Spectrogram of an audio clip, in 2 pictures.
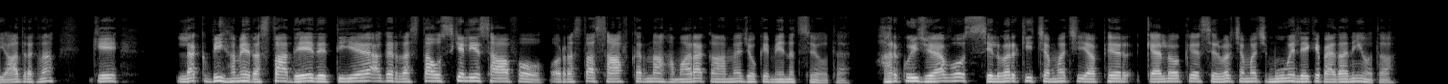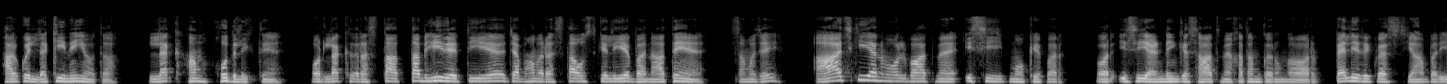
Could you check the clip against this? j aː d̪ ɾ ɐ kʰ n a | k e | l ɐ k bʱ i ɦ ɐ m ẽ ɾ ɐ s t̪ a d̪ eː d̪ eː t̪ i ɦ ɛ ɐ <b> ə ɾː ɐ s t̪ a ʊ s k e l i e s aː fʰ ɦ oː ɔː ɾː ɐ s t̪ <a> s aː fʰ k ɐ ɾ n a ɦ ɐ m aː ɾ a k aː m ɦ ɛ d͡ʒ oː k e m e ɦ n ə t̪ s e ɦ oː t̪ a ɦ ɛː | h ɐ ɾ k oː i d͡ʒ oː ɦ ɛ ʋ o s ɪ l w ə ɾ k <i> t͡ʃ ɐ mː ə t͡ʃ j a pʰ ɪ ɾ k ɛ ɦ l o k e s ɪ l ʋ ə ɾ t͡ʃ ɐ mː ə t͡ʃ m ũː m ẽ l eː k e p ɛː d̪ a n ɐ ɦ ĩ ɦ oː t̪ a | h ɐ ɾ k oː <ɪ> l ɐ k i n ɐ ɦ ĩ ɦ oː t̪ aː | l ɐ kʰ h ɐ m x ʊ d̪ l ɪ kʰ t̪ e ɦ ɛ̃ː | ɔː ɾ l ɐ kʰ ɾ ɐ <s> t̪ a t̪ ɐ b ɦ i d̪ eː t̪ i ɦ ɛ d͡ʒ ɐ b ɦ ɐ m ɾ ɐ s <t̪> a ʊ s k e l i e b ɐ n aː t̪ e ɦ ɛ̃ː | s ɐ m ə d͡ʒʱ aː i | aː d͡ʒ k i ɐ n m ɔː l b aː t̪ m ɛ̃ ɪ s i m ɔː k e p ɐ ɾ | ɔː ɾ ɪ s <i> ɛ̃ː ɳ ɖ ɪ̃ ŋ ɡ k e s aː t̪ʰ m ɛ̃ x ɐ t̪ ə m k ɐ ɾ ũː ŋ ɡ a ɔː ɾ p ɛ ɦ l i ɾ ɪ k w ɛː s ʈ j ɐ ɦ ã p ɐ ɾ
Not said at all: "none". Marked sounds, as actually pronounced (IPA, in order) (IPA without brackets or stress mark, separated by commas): ɡ, a, i, i, s, t̪, i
